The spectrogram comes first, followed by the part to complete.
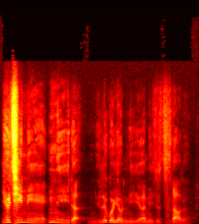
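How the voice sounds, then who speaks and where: A man preaching a sermon as a pastor, animated and exclaiming, swinging between loud bursts and quiet asides, often pausing on "OK" and fillers. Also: a little high. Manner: peppers talk with "OK" and drawn-out fillers.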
